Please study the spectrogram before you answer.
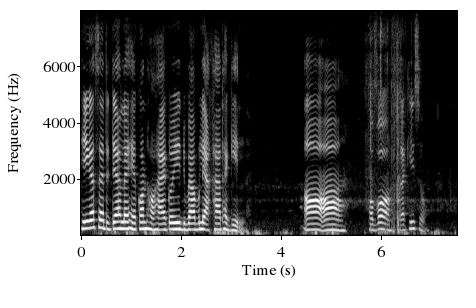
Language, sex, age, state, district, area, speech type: Assamese, female, 45-60, Assam, Jorhat, urban, spontaneous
